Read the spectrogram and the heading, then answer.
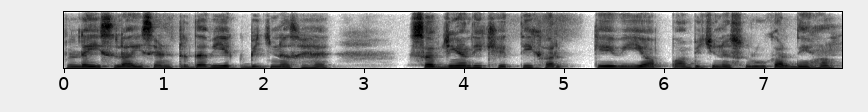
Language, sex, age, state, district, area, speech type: Punjabi, female, 18-30, Punjab, Tarn Taran, rural, spontaneous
